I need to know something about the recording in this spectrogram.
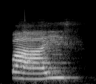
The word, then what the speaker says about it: país: porque termina en n país y secará también la voz en la última sílaba también lleva acento gráfico o tilde porque termina en s conclusión las palabras agudas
